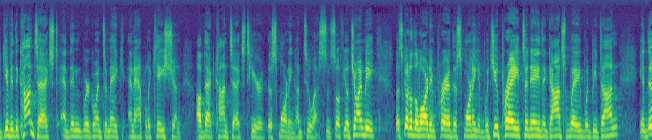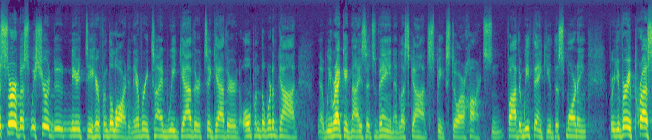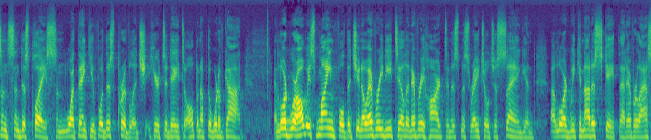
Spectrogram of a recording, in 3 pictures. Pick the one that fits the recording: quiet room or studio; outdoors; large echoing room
large echoing room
